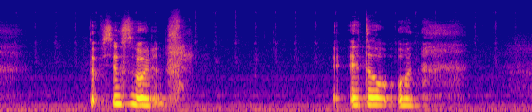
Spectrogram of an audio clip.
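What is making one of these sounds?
A young woman sobs and speaks tearfully.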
